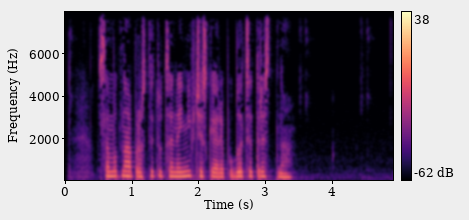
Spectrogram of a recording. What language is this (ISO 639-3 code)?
ces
